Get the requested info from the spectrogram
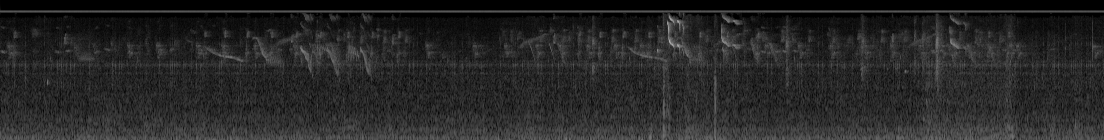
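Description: Wild birds chirping and calling in forest ambience: many quick, high notes sliding downward, loudest in a cluster around the middle, over a faint steady high tone.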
